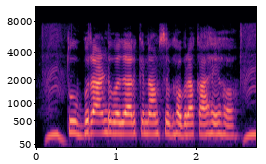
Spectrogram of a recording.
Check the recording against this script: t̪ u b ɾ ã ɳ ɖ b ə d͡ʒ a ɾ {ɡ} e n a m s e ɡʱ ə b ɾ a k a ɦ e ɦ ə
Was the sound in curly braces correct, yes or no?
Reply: no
